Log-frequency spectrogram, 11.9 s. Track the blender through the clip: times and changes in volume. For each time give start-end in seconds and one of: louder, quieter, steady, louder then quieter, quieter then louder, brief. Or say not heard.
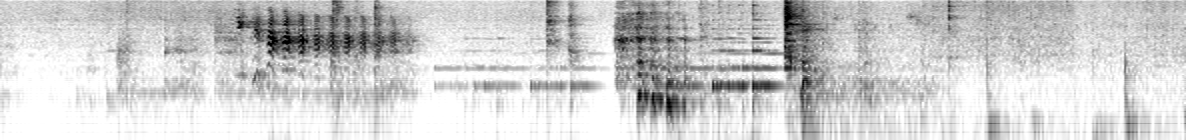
not heard.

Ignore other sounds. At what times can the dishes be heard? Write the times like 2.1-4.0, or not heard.
1.1-9.7.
